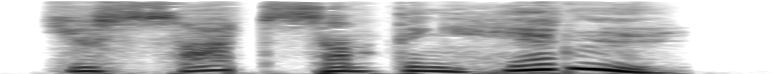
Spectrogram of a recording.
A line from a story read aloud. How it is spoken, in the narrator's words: whispered Tassela, cringing back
